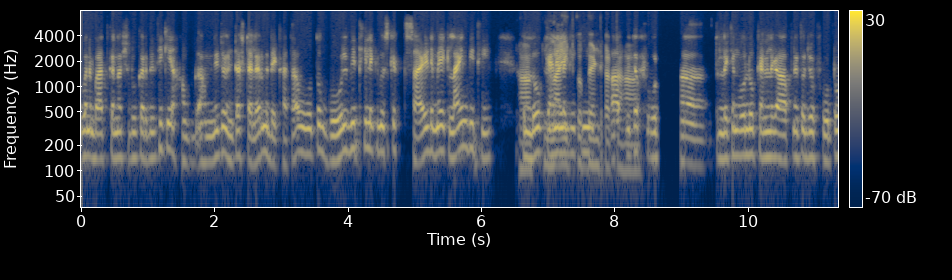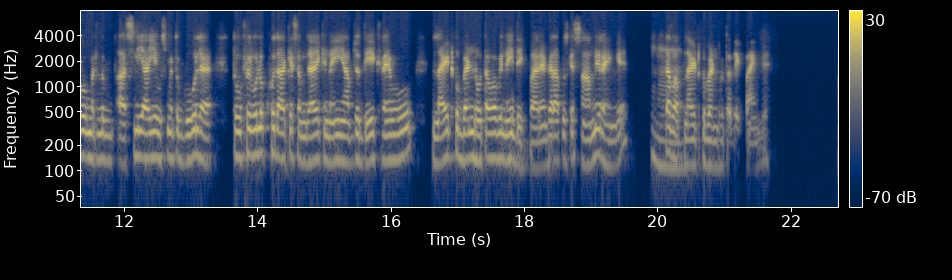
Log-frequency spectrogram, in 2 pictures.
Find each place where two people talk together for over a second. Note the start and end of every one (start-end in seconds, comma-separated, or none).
6.6-8.4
